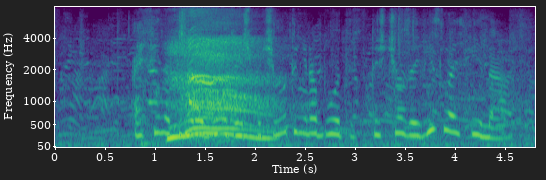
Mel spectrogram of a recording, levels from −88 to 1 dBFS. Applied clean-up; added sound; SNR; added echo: none; Gasp; -2 dB; none.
